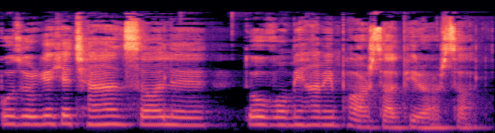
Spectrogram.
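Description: A woman's voice: mid-range voice, a little mellow, pitched above the performer's own voice, natural voice. A woman reading the part of a sullen, resentful widowed aristocratic woman who speaks curtly and sighs over her lot. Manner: curt, resentful, sighing.

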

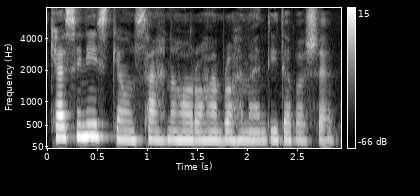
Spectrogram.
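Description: A woman's voice: lowish voice, darkish tone, lightly acted. A woman reading as a frail, wry old lady. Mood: weary.

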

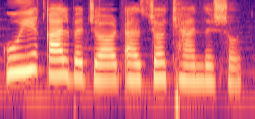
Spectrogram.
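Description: A woman narrating an audiobook in a steady, measured reading voice. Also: fairly high pitch, faint music behind.

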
